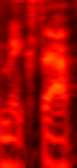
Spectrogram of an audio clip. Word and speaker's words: MCFAP: So, when we say make fap, that's what we mean.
